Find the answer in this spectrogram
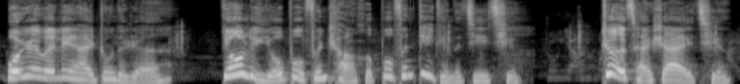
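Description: Woman acting as a flirty shameless lady boss, higher voice swinging all over, music behind, radio drama. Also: big pitch swings, fairly quick, a little mellow. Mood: passionate. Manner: playful, provocative teasing. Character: flirtatious, teasing, brazen seductress, female boss.

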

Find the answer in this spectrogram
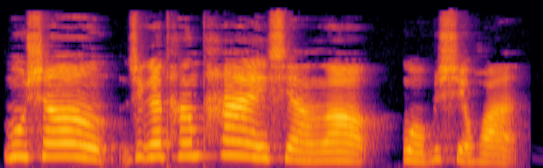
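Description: An actress playing a petulant, pampered young girlfriend in a radio drama, nagging cutely with whiny, coquettish, drawn-out words. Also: high-pitched, expressive, bright, forceful tone, heavily acted. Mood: pouting. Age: young adult.

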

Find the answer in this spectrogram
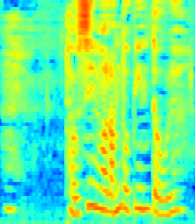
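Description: A woman's voice: sits high, moderate pace, warm tone, slightly rough. An actress playing a self-possessed young woman novelist in a radio drama, with a Hong Kong Cantonese accent. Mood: absorbed, storytelling. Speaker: lead actor and narrator. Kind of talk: radio drama acting and narration. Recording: music behind.

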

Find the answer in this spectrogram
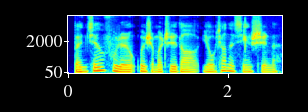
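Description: Actor as earnest, polite gentleman in confessional drama. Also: medium pitch, brisk, no echo, lightly acted. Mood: polite, apologetic. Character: polite, earnest gentleman confiding an awkward romance. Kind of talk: Mandarin audio drama acting.

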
